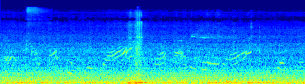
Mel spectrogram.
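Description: Steady rumble of wind and road noise from a moving vehicle on the road, with faint voices in the background.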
